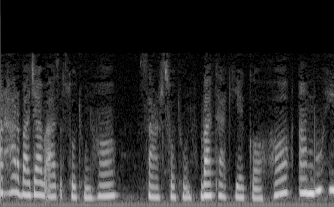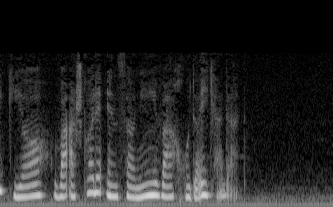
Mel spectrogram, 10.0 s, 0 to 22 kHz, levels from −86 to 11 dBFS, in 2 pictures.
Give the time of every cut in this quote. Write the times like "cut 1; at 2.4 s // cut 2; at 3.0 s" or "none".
cut 1; at 2.9 s // cut 2; at 4.4 s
